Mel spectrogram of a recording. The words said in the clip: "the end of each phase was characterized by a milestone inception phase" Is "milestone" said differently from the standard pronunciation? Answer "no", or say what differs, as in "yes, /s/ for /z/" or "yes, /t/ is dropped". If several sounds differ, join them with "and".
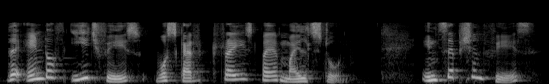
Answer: no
